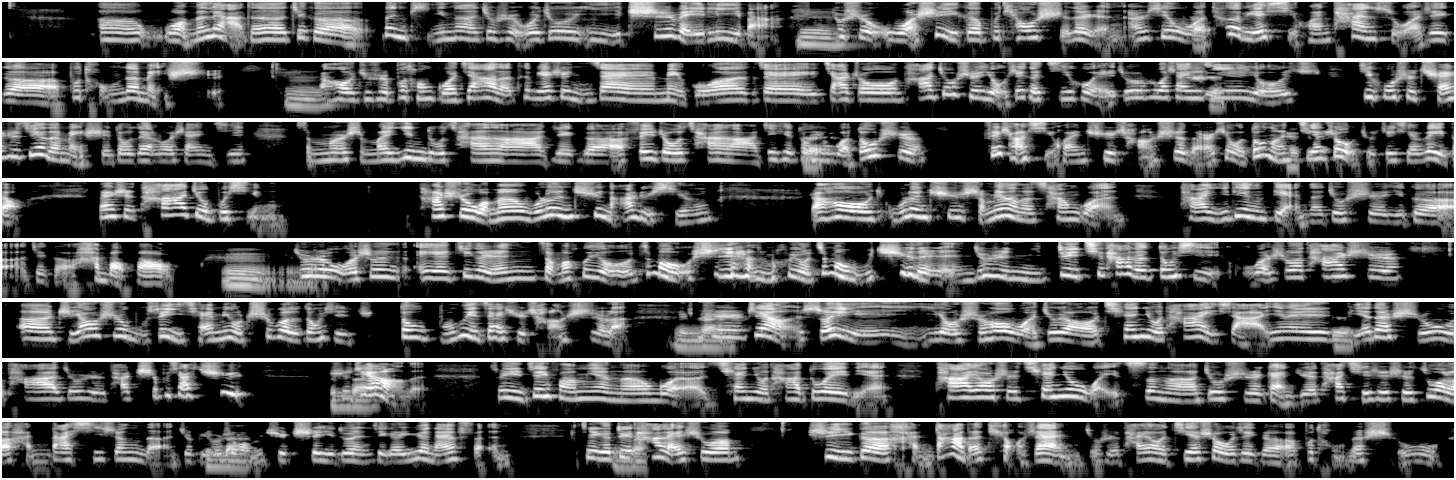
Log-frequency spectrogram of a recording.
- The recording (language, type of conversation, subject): Chinese, advice, 在恋爱关系中，我怎样保持自我认同又不伤害亲密感？
- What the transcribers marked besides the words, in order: laughing while speaking: "世界上"; other background noise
